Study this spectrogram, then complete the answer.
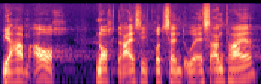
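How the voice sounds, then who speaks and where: A man speaks on stage at a conference, reviewing the stock market in an opinionated, ironic way. He hesitates often with fillers. His mid-pitched voice rings with the long reverb of a large hall. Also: measured pace. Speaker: fund manager giving a market review. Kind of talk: conference talk.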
